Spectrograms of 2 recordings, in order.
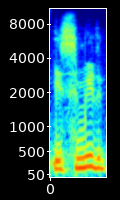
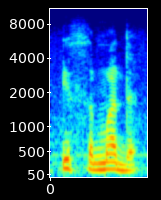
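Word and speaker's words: إثمد: اسمد سرما۔ سبحان اللہ۔ لوگ اسمد کہتے ہیں، اصل میں اس کا تلفظ ہے اسمد۔ اسمد سرما جو ہے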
